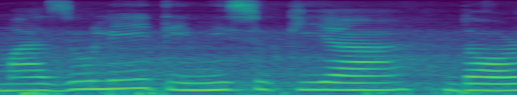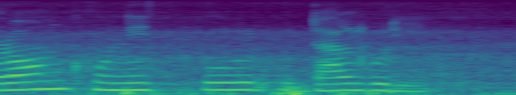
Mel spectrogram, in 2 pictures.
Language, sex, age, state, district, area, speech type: Assamese, female, 45-60, Assam, Nagaon, rural, spontaneous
